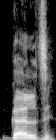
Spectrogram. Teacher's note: अब जनरली हम इसको बोलते हैं गर्ल्स से बोलते हैं, लेकिन से नहीं, इसको जे बोलना है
